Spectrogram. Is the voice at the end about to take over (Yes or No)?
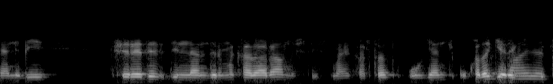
No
